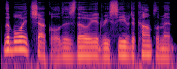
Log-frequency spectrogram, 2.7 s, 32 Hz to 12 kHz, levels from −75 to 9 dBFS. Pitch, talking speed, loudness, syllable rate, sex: 110 Hz, 225 wpm, -18 LUFS, 5.9 syllables/s, male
